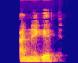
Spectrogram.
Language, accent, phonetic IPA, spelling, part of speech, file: Catalan, Valencia, [a.neˈɣet], aneguet, noun, LL-Q7026 (cat)-aneguet.wav
- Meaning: duckling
